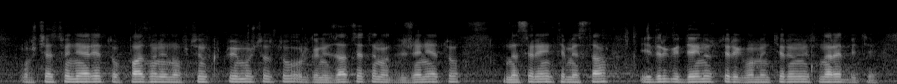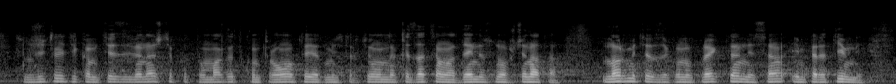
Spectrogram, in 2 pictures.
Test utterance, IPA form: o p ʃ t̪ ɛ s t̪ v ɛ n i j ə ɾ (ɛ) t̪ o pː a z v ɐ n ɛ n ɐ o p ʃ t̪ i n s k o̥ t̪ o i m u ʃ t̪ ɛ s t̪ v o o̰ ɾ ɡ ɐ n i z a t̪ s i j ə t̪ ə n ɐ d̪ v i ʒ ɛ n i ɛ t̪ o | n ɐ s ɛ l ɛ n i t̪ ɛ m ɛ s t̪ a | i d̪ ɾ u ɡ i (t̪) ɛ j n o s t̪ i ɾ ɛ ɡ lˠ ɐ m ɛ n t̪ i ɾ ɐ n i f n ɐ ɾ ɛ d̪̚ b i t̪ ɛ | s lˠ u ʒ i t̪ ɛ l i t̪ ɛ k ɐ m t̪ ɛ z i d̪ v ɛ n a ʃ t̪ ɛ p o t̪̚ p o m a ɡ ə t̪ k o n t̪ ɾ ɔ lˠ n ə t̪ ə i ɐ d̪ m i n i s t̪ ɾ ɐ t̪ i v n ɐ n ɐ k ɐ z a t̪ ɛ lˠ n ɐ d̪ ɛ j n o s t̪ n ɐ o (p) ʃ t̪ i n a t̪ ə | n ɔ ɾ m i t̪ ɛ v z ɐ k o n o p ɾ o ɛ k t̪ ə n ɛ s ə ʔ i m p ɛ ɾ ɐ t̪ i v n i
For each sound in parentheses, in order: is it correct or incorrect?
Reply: correct, incorrect, correct

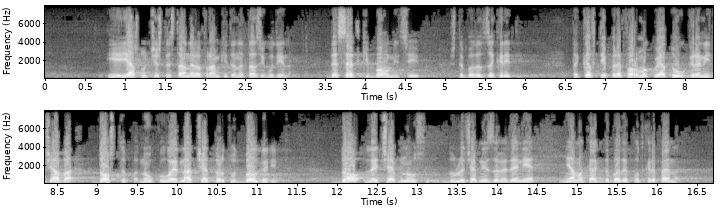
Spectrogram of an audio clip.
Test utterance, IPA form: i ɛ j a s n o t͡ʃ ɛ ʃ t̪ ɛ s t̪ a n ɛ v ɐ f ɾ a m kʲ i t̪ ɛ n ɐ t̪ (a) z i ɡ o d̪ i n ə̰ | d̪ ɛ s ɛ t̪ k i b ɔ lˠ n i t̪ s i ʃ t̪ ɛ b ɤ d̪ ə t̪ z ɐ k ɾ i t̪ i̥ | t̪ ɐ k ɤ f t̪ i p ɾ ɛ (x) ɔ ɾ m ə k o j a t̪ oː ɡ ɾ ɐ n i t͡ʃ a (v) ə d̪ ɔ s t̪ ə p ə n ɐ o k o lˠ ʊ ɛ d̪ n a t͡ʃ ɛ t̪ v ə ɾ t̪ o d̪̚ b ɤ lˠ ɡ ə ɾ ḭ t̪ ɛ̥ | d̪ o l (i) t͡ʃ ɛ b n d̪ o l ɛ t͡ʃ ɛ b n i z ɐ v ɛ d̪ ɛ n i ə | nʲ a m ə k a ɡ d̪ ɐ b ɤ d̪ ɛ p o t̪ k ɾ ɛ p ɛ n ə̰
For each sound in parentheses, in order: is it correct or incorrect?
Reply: correct, incorrect, correct, incorrect

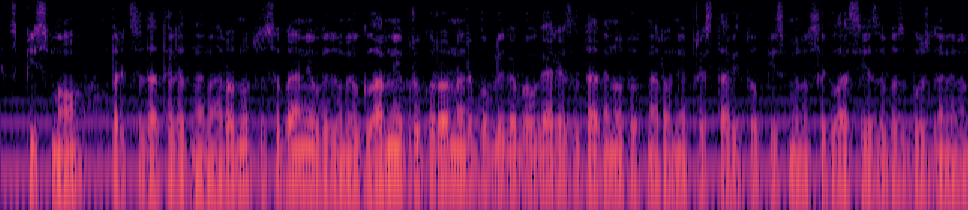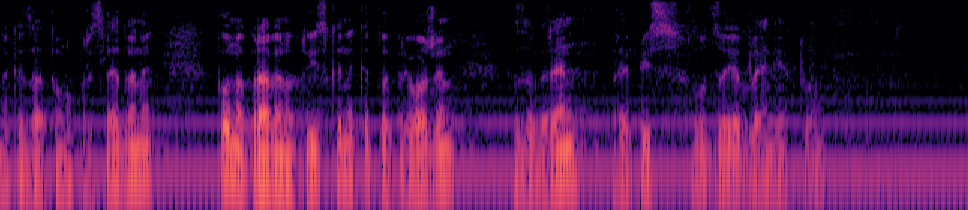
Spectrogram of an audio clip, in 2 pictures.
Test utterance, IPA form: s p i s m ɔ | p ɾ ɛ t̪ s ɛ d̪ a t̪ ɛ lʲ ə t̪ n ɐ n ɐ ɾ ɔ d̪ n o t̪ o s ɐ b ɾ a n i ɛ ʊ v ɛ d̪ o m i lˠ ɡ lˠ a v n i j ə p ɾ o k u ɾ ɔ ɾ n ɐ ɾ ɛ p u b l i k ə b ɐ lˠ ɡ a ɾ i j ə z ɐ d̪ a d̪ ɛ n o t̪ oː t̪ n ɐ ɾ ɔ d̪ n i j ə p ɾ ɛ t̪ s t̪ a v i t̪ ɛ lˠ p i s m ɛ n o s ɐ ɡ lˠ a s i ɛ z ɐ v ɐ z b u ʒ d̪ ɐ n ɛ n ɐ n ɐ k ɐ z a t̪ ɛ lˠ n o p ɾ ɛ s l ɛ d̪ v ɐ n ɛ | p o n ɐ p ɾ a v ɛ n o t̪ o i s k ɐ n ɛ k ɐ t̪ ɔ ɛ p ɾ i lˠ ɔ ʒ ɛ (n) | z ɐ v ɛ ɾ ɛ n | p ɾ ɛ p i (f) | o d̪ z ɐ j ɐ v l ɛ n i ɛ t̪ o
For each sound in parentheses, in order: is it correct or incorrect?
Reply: correct, incorrect

